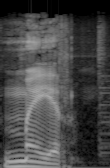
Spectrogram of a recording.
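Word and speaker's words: Mare: Ее зовут Мэйр. – А, или, окей, или просто... ее, наверное, на русский перевели как мэр просто, наверное. ее имя пишется как М-А-Р-И. Мэр.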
